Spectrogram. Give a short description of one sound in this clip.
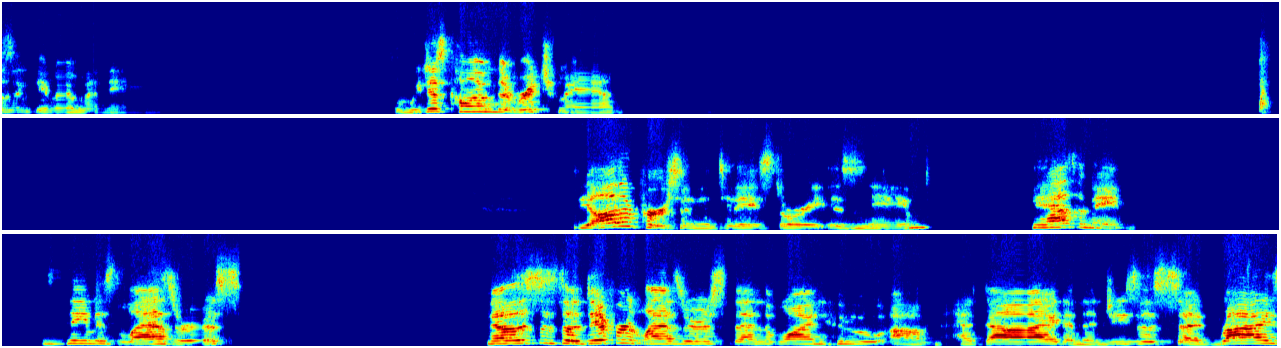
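A woman speaks with animation over an online call, in bursts with pauses.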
